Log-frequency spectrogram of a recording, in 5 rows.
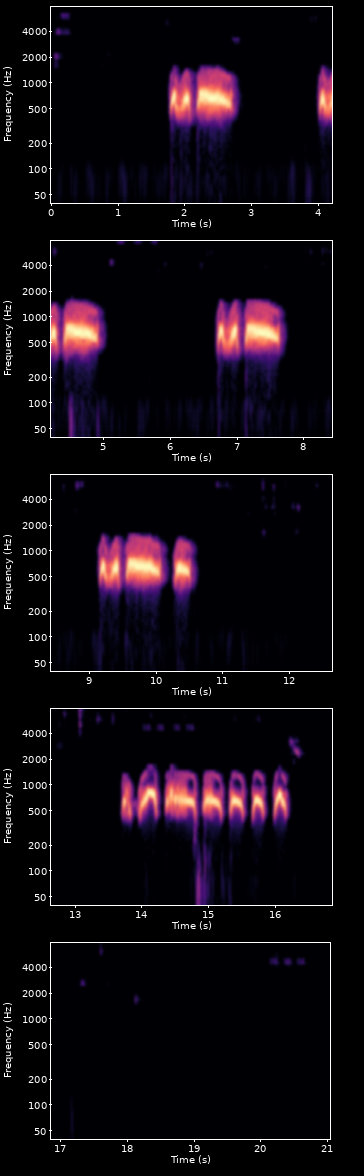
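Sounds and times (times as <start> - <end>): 
spotted dove cooing: 1.8 - 2.9, 4.0 - 5.1, 6.7 - 7.8, 9.2 - 10.6, 13.7 - 16.4.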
